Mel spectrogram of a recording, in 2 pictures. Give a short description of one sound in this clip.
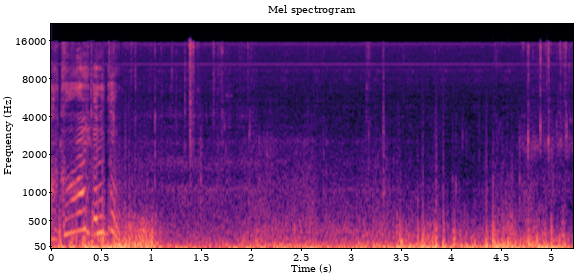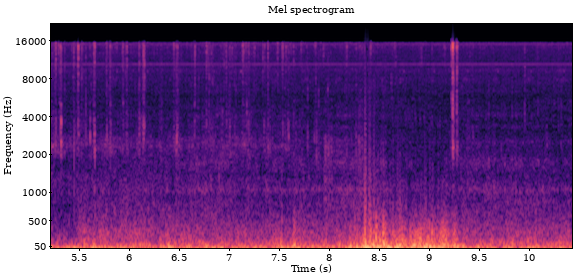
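Wind buffets the microphone outdoors on open sea.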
